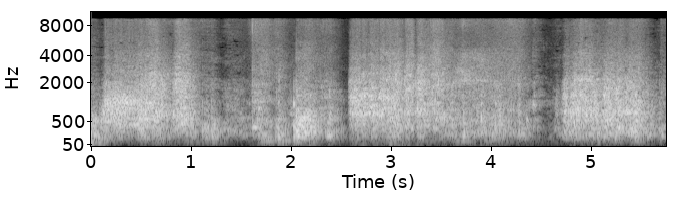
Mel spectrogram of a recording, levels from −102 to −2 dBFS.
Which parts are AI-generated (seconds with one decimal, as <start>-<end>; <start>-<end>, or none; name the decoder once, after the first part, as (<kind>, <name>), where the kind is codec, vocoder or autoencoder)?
1.5-4.4 (codec, DAC)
